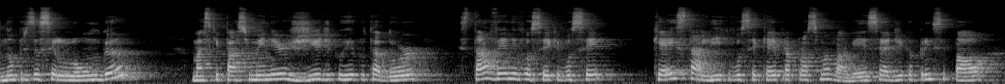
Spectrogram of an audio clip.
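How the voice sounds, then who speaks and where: A woman giving job-interview advice in a casual, direct, conversational way with lively emphasis. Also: medium pitch, roomy sound. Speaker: career tips presenter.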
